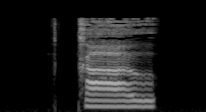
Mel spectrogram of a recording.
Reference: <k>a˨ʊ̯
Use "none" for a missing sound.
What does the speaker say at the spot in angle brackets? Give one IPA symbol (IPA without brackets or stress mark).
k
